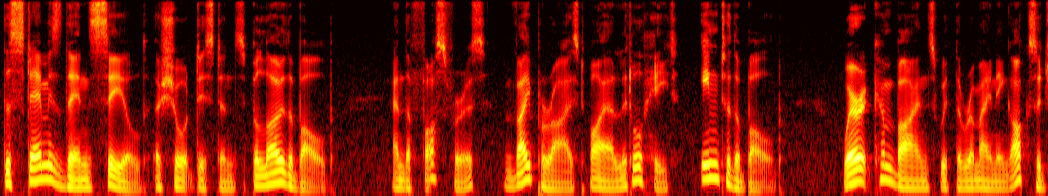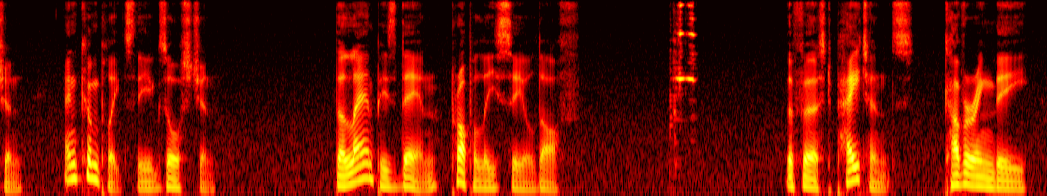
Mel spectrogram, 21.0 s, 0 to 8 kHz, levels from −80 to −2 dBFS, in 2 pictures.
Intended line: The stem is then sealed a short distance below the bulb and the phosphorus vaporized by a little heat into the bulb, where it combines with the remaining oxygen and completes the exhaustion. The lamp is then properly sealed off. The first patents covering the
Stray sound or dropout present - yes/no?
yes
